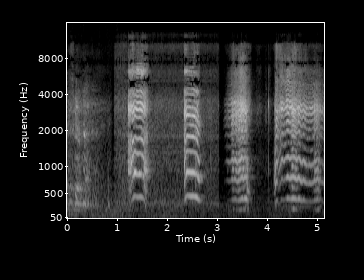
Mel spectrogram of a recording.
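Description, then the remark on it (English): A baby girl fusses and cries in four short, high-pitched wailing bursts separated by brief pauses, each cry loud and strained, with the last one longer and more drawn out; the cry is said to mean she needs to burp. “She's got a burp.”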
